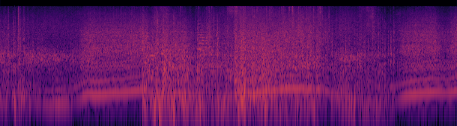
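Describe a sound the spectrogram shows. Tyres screech as a car slides around a corner.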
